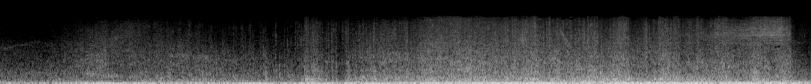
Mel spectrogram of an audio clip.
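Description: A dense rush of explosions over a heavy rumble, building for several seconds with rapid blasts in the second half and cutting off abruptly at the end.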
